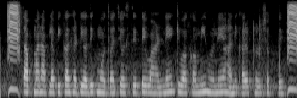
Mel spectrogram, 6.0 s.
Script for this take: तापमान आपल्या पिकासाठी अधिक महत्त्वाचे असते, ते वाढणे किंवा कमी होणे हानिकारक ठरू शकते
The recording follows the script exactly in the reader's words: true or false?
true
